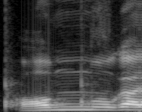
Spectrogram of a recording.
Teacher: 앞에 비읍이 미음, 즉 비음이 되죠. 업무가 됩니다. 모두 뒤에 것 때문에 앞에 게 바뀌는 역행 비음화가 되겠습니다.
